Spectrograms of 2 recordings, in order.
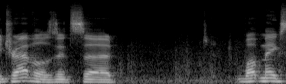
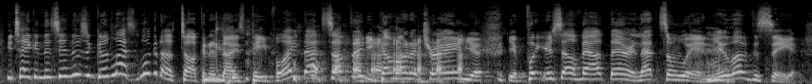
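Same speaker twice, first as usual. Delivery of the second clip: proud father; 11 semitones higher than usual. Acted. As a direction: hype up your boy like a proud father. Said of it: "It's sort of like a".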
